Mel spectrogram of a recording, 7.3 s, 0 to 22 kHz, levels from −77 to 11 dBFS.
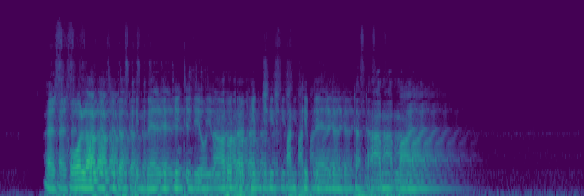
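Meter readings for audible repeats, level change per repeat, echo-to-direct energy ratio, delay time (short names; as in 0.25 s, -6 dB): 5, -6.5 dB, -3.0 dB, 0.145 s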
